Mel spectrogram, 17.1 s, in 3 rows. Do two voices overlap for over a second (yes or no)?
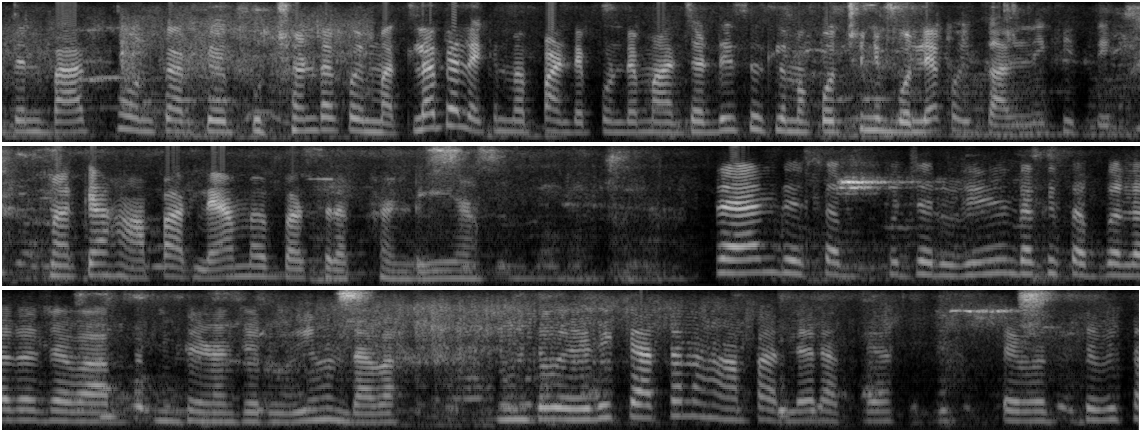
no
